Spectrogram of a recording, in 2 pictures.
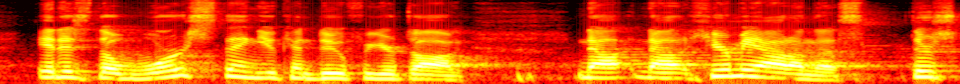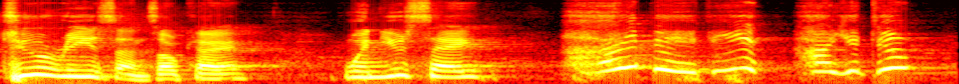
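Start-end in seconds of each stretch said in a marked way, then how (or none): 7.6-9.4 put-on very high, slow, animated baby talk. Explaining how owners talk to their dogs: high, animated puppy-talk voice. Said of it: "Talk in a high-pitched, animated tone of voice. ... That is a puppy sound".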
